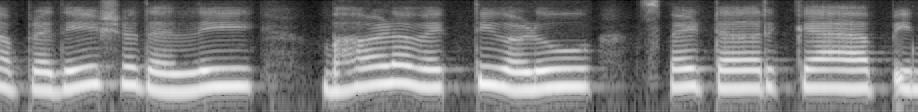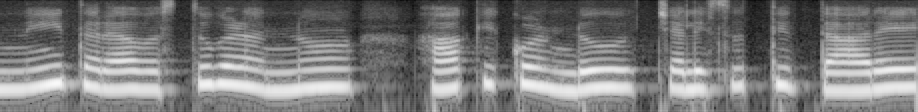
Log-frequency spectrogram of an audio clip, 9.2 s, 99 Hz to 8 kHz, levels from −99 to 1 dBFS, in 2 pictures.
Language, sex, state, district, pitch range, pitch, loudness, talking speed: Kannada, female, Karnataka, Bidar, 245-275 Hz, 260 Hz, -13 LUFS, 60 wpm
